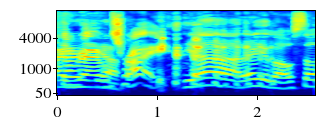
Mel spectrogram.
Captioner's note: laughing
